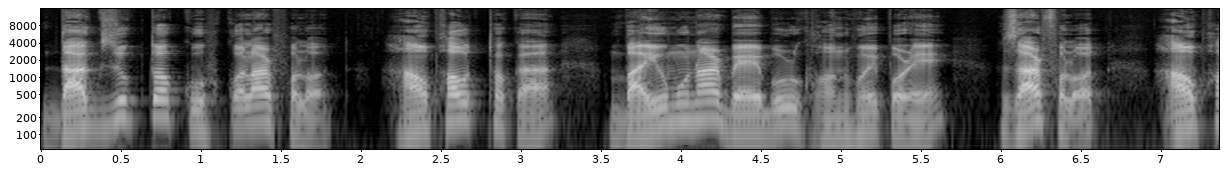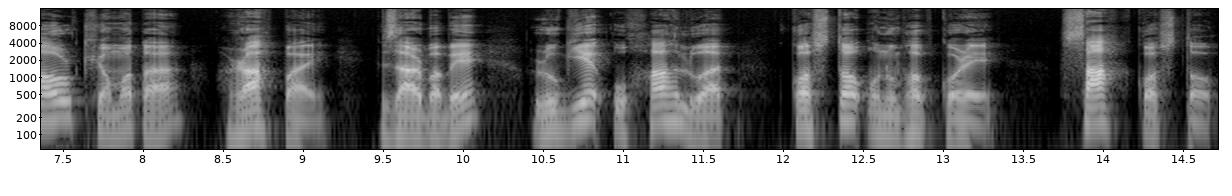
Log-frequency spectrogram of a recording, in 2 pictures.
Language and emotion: Assamese, neutral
